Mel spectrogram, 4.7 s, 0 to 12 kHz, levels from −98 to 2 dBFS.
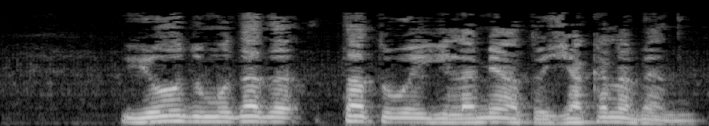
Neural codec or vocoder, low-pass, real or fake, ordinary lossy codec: none; 9.9 kHz; real; MP3, 32 kbps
